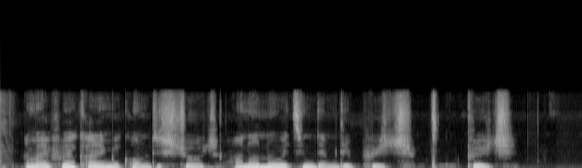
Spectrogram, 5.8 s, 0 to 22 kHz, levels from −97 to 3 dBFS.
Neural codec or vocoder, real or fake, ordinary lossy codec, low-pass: vocoder, 22.05 kHz, 80 mel bands, WaveNeXt; fake; none; 9.9 kHz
